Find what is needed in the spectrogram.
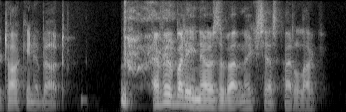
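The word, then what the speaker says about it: Mxyzptlk: Mixes Pedelec.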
